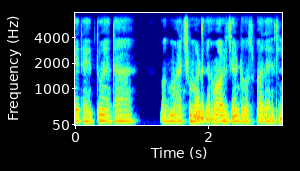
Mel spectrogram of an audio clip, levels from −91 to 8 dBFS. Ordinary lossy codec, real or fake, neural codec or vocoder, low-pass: none; real; none; none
